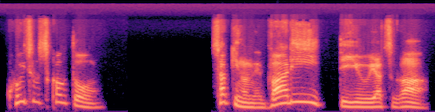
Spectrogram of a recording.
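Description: A man hosts a casual online presentation in a mid-pitched voice. He speaks haltingly, thinking aloud between points. The sound is dry, with little room in it. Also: big pitch swings, darkish tone, dry recording. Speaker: podcast host and tech presenter. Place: online video meeting talk, dry close sound.

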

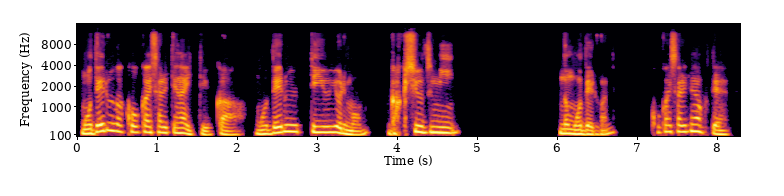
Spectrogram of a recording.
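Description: A man with a soft-edged, mellow and rather husky voice gives an informal tech presentation. He talks conversationally, dropping in asides and little tag words as he explains. The sound is close and dry. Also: a little high, dry recording. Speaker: presenter at an AI hobby forum and podcast host. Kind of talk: informal live tech presentation over an online meeting. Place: online Zoom live session.

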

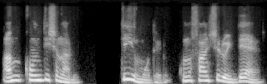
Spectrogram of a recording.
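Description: A man giving a casual live presentation as host, halting and thinking aloud as he goes. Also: on the high side, sing-song, mellow, breathy edge, no echo, studio quality. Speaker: podcast host and tech presenter. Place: online video meeting talk, dry close sound.

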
